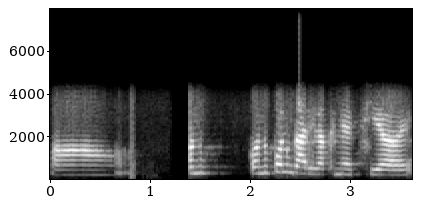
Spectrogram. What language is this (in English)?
Maithili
